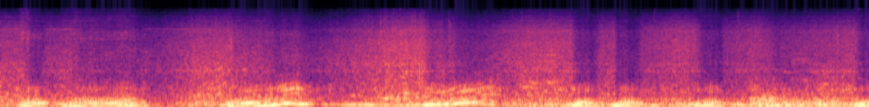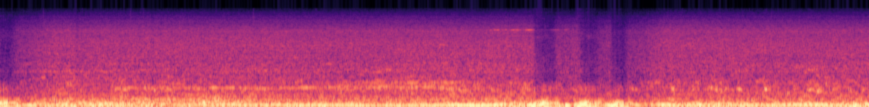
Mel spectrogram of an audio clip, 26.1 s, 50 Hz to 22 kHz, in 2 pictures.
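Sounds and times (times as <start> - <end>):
car engine revving: 0.0 - 26.0.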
